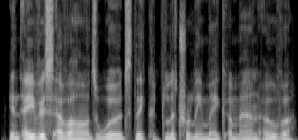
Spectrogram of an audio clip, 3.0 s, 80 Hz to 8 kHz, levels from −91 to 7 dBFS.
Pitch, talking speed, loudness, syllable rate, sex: 95 Hz, 220 wpm, -19 LUFS, 6.5 syllables/s, male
